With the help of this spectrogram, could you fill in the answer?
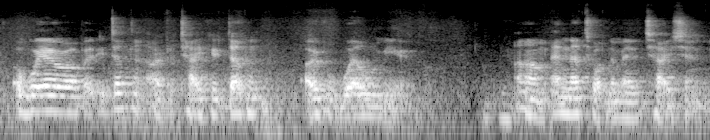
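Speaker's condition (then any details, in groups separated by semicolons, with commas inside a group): ALS/MND; onset foot drop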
